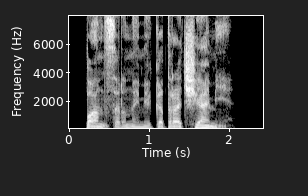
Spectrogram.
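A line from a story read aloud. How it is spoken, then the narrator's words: Hissing. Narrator (Russian): прошипел он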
